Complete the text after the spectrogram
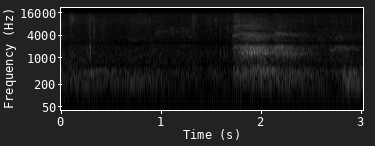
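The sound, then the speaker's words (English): A single soft sneeze during a presentation of biblical studies certificates, a brief breathy burst of hiss that rises suddenly and fades within about half a second over a low, steady background murmur. “Bless you.”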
